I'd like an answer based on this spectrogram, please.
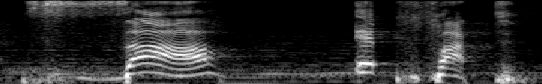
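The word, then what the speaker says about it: צרפת: La ville de Sarepta, c'est yon ville en hébreu qui prononce Zaa Epfat.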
